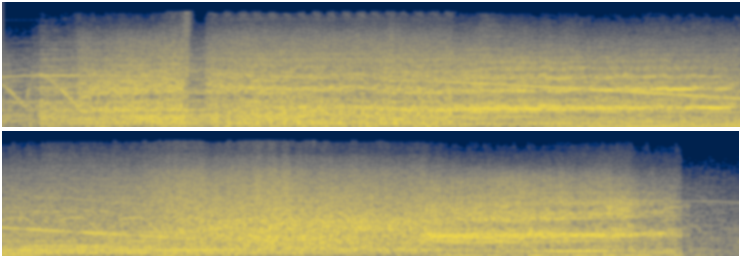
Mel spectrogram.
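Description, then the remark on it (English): Several police cars, pursuing a white Jeep Cherokee, screech and skid to a stop in a roadside lay-by and surround it, tires squealing loudly over revving engines while sirens wail in the background. A dense, continuous burst of noise with no one speaking. “the cop cars pursue the Jeep Cherokee, which drives off the road into a lay-by. The cop cars pull over and surround it.”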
